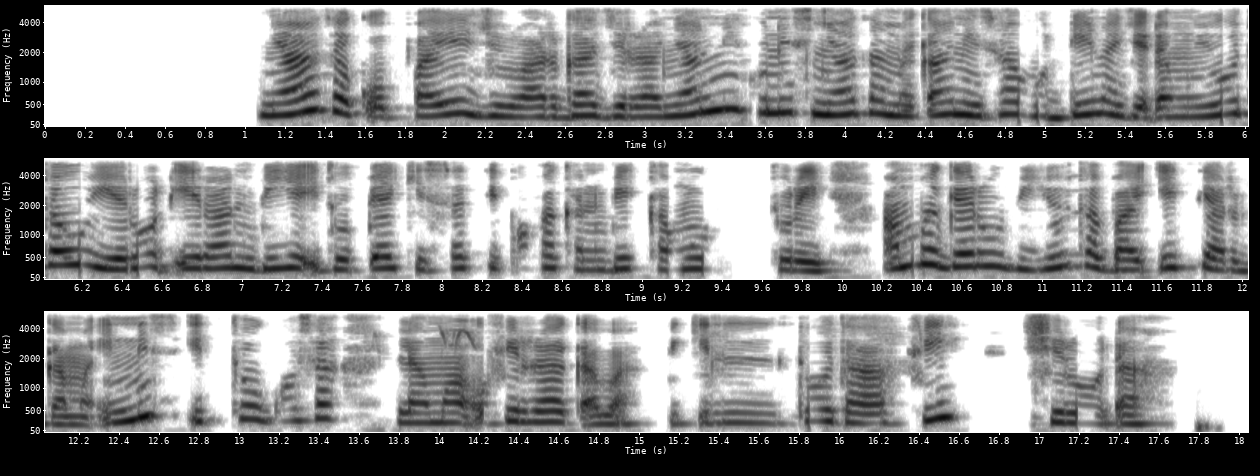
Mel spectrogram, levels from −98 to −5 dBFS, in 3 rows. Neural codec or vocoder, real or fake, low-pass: none; real; 5.4 kHz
